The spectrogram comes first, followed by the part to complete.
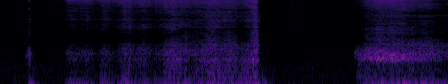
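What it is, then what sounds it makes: Foam microphone windscreen being brushed. A small flat makeup brush sweeps across the top and side of a black foam microphone windscreen, making a soft, scratchy rustle over a heavy low rumble. The brushing comes in two long passes separated by a short quiet pause, and the second pass is louder.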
